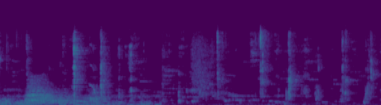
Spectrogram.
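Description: Close-up eating sounds: chewing with many short wet mouth clicks and smacks, denser in the first two seconds and then coming as separate clicks.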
